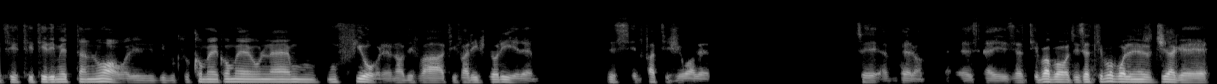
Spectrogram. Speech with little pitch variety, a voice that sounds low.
No: average, 3.5 semitones; low, 110 Hz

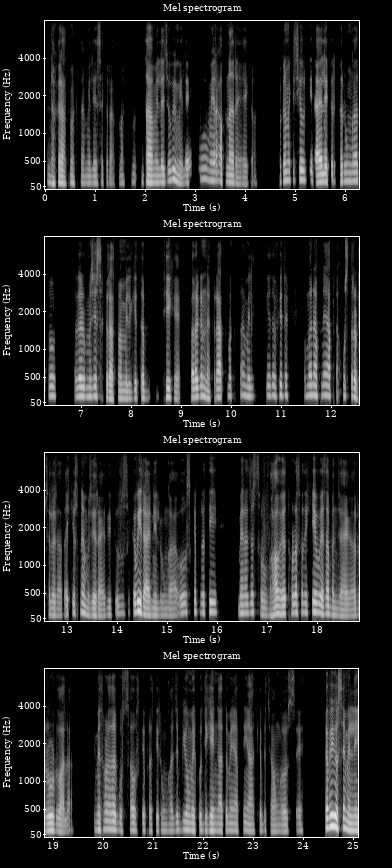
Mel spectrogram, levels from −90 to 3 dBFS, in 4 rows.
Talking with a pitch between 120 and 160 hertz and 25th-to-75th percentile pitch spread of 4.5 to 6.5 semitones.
Yes: low, 135 Hz; average, 4.8 semitones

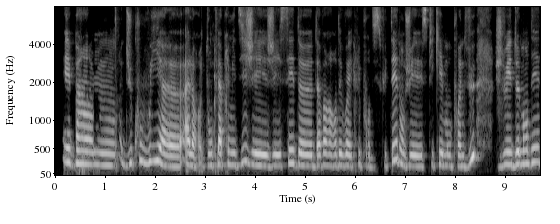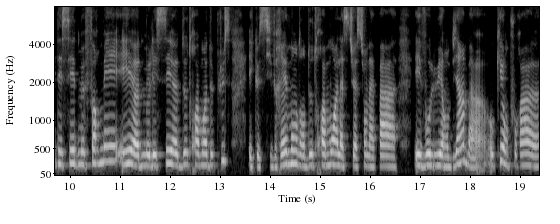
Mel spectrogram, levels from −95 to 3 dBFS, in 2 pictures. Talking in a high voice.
Yes: high, 200 Hz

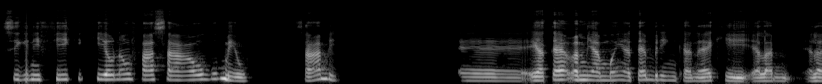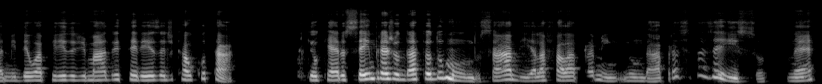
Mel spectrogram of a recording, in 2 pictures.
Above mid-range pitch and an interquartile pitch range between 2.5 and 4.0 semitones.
No: high, 200 Hz; average, 4.5 semitones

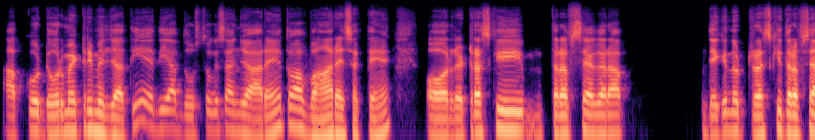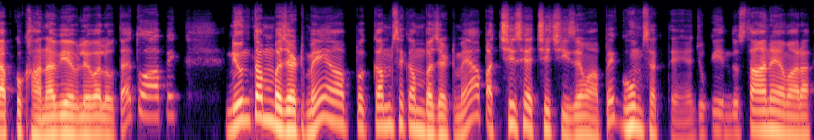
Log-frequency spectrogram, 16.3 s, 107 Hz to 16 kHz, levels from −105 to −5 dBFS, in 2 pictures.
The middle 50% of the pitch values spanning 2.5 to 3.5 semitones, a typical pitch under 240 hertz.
No: average, 4.4 semitones; medium, 140 Hz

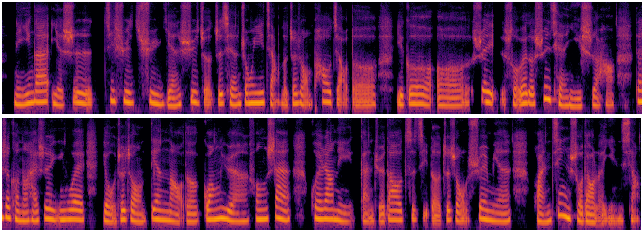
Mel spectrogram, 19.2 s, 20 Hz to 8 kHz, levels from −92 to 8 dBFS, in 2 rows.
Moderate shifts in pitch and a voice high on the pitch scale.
Yes: average, 3.5 semitones; high, 210 Hz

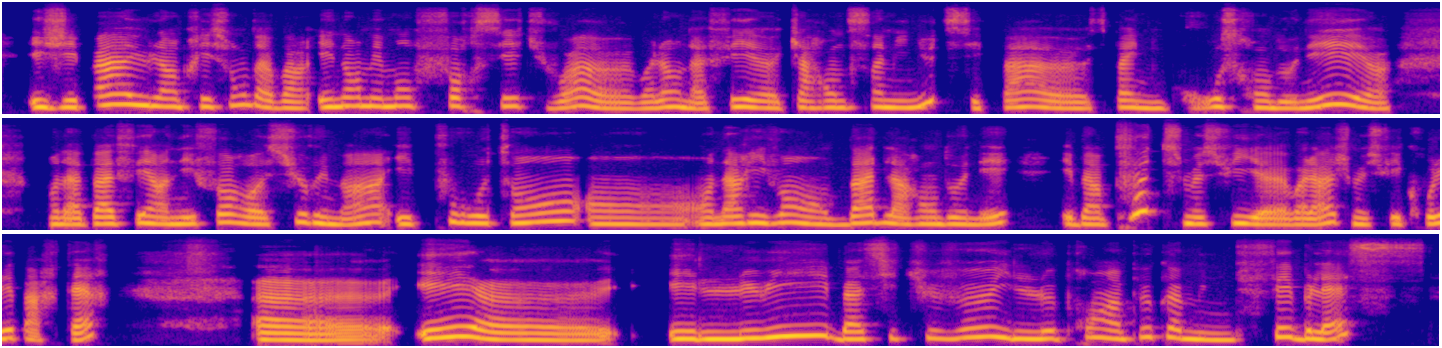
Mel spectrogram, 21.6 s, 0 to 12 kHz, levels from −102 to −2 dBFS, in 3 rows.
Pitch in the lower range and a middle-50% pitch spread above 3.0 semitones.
No: high, 215 Hz; average, 3.6 semitones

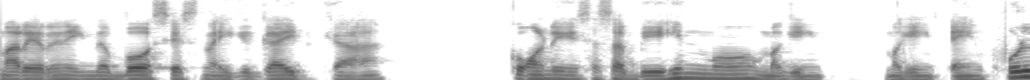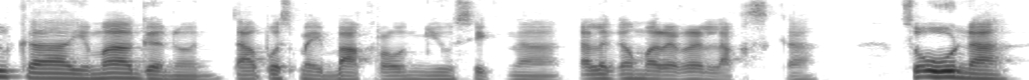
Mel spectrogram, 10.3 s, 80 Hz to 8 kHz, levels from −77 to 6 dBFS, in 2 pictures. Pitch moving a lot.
No: average, 3.2 semitones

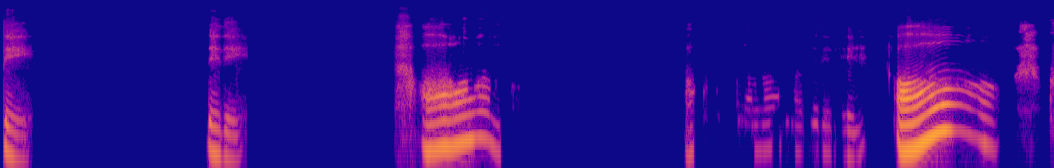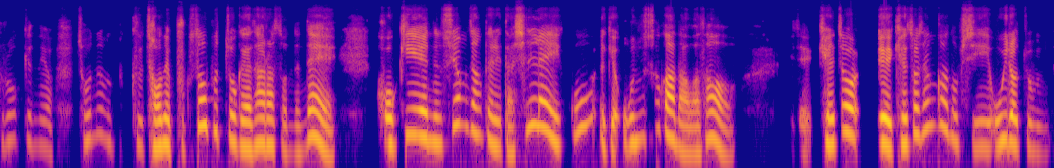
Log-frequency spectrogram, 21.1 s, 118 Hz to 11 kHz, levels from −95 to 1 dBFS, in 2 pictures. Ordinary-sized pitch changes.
No: wide, 6.0 semitones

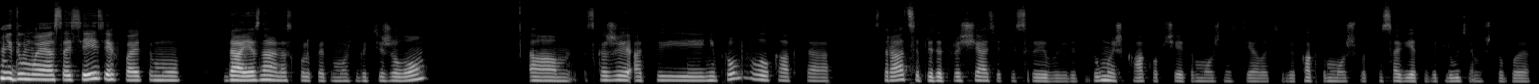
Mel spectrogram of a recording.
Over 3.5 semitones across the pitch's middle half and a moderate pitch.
Yes: average, 4.1 semitones; medium, 175 Hz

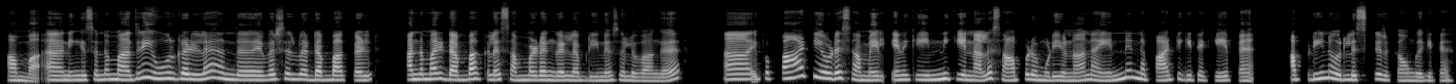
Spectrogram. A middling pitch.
No: high, 210 Hz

